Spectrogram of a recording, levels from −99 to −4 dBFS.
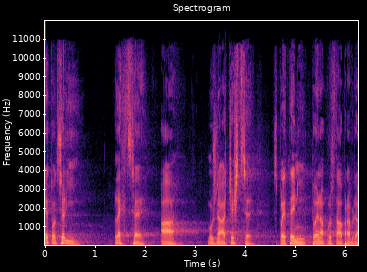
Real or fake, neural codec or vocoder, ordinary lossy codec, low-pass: fake; vocoder, 44.1 kHz, 128 mel bands every 512 samples, BigVGAN v2; AAC, 64 kbps; 10.8 kHz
